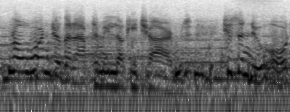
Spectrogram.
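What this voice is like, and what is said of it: Strong Lucky the Leprechaun accent. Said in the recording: “when you go back a decade, the accent gets even stronger”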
